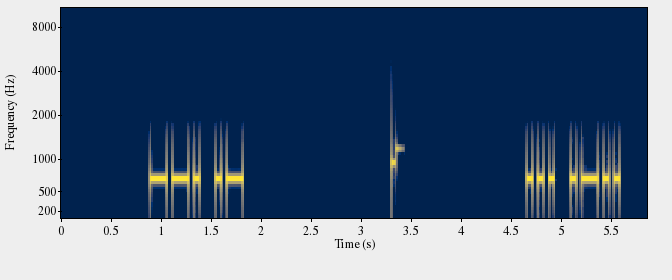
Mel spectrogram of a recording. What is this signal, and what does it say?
Morse code, heard as a keyed tone, about 22 wpm, 700 Hz. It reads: GA SL
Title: Top Two Letter Combinations in Words 22wpm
